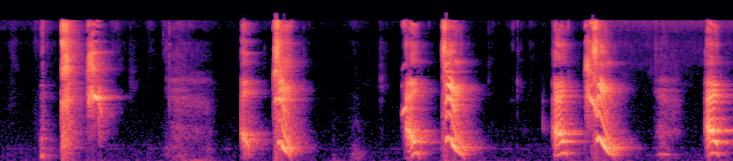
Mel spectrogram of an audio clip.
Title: AAaachoo sneeze sneeze🤣🤣🤣🤣🤣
